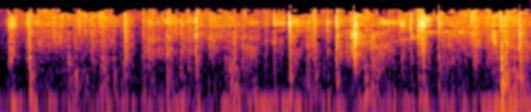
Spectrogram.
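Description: A black utility blade shaves and scrapes powdery flakes off a solid white-cream soap bar with molded bumps, held in black-gloved hands. Many quick, crisp rasping scrapes with a bright edge sound over a steady low hum, ending with a slightly louder scrape.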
